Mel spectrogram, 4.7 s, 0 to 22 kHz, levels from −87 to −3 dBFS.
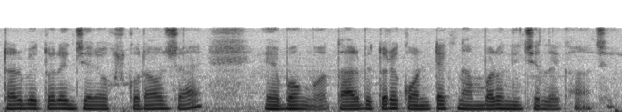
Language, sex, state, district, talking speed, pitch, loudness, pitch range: Bengali, male, Tripura, West Tripura, 165 wpm, 130 Hz, -15 LUFS, 125-140 Hz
